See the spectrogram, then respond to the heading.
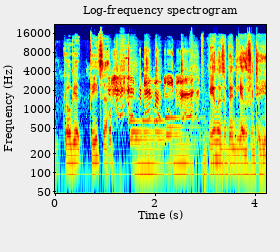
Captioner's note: laughs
